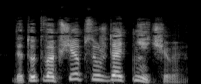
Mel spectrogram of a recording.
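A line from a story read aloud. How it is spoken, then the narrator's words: Exclaiming. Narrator (Russian): воскликнул главный электрик Корнеев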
